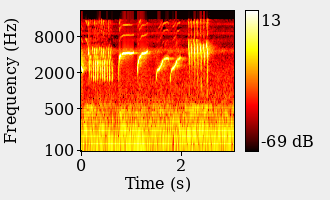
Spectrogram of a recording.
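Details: Canary singing in a full, lively gacor style in an aviary, suited for tutoring other birds: a fast buzzy trill, then clear rising whistled slurs and a closing run of rapid pulsed notes.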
